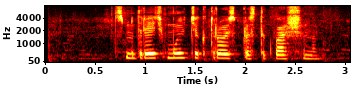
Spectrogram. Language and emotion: Russian, neutral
